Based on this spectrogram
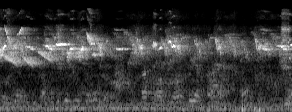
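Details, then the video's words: Rusty-collared seedeater tutor song for young birds to learn, with rapid high twitters and downslurred whistled notes strung together in an unbroken, lively stream. "COLEIRO PROFESSOR APRENDIZADO"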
